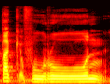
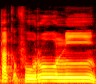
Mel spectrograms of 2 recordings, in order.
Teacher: Huruf nun tidak dibaca panjang, maka kita sukunkan. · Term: mad arid li sukun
